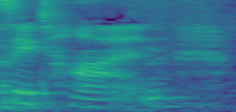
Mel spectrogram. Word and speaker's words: seitan: It's pronounced seitan.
